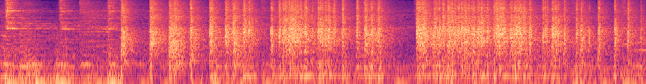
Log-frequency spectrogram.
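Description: A string of firecrackers going off in a rapid, dense run of sharp cracks. It starts about a second in, breaks off briefly around four seconds, then resumes, over procession drums and cymbals.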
